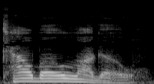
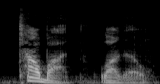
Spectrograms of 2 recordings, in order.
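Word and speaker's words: Talbot-Lago: a ford vicky hey the taobao lago i think the t is silent if not taubot lago and gtr i mean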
